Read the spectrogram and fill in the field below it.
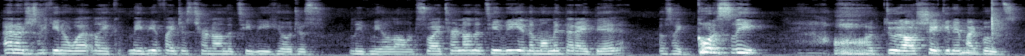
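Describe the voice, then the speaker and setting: A young woman vlogger casually telling a spooky story to her viewers, animated and swearing, often laughing. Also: on the low side, fast, hardly any pauses, reverberant.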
